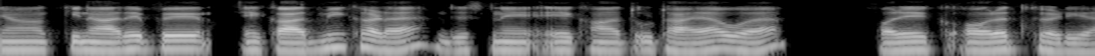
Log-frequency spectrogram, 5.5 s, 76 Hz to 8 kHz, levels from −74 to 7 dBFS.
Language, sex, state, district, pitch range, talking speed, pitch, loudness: Hindi, male, Chhattisgarh, Balrampur, 120-135 Hz, 195 wpm, 125 Hz, -19 LUFS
